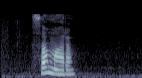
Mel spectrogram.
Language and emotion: Russian, neutral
